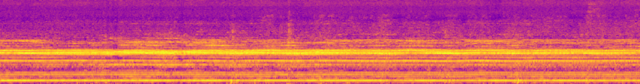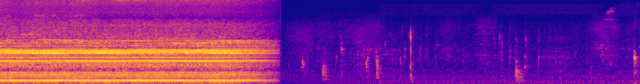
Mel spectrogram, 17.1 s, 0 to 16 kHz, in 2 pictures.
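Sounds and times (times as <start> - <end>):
outboard motor droning: 0.0 - 12.3.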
